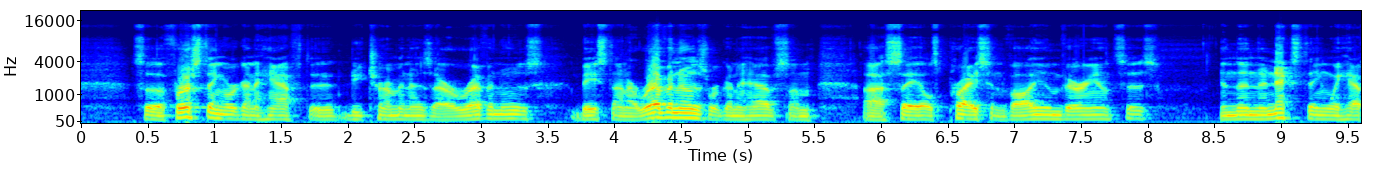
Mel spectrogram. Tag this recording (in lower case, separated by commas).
speech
